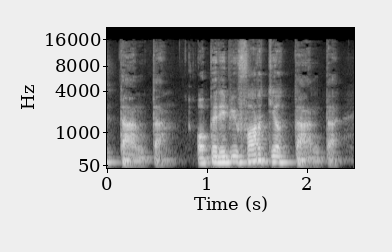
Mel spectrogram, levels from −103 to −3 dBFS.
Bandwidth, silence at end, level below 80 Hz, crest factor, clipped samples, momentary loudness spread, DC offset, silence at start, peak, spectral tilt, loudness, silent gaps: 16.5 kHz; 0.15 s; -52 dBFS; 18 dB; under 0.1%; 12 LU; under 0.1%; 0 s; -4 dBFS; -5.5 dB/octave; -21 LUFS; none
